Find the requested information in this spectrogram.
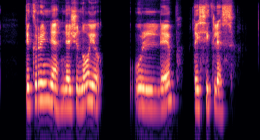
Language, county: Lithuanian, Panevėžys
